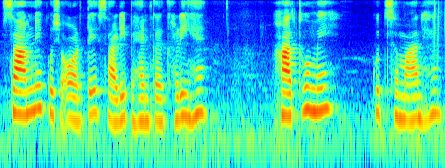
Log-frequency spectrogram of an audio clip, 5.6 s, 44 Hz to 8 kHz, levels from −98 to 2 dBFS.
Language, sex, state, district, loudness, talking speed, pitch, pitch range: Hindi, female, Bihar, West Champaran, -22 LUFS, 130 wpm, 215 Hz, 190-235 Hz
